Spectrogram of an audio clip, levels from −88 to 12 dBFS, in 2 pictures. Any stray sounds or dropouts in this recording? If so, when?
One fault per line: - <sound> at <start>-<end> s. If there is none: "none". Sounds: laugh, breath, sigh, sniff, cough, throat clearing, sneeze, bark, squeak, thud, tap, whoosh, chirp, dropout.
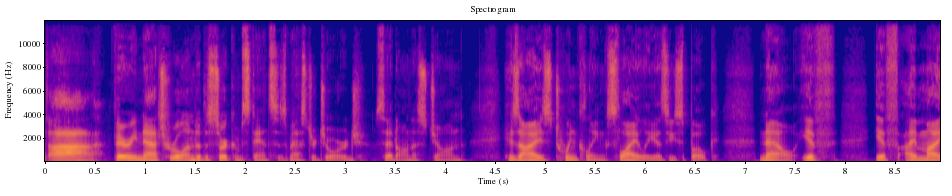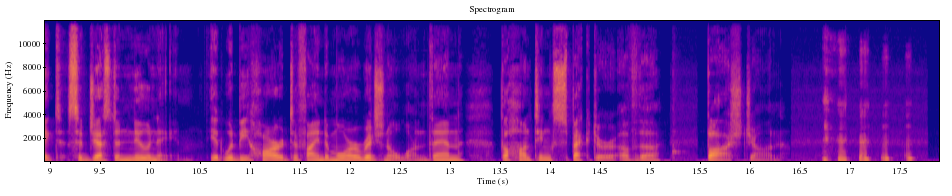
- tap at 15.2-15.4 s
- laugh at 16.7-17.7 s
